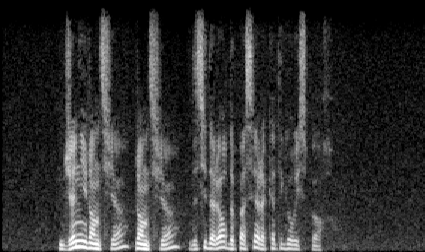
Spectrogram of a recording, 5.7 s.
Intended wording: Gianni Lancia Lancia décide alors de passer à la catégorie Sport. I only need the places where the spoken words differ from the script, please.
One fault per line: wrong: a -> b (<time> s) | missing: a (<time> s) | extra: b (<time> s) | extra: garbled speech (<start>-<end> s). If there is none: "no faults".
no faults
